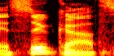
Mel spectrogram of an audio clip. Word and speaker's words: Sukkoth: Yeah, I was about to say, Sukkoth sounds right.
